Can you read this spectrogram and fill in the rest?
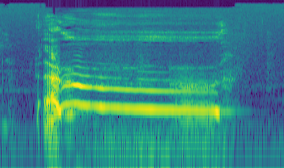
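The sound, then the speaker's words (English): A person lets out a single long, loud howl imitating a siren at a pet turtle, a steady wailing tone that slides gently downward for nearly two seconds before cutting off, with no other talking. “are you gonna you gonna howl for that?”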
